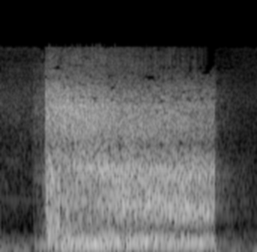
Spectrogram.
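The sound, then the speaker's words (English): A single loud gunshot in a Hollywood movie scene, where a woman shoots a little girl, erupts as a harsh, full-bodied blast that roars steadily for under two seconds before cutting off abruptly. No voices are heard. “Tell him, and then blows a little girl's head off.”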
